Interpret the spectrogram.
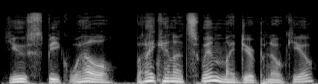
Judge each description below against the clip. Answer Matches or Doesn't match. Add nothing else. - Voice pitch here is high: Doesn't match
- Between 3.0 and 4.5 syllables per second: Matches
